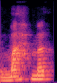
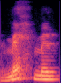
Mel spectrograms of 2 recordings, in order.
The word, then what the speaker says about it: Muhammad: Puede ser Mahmad, puede ser Mehmed, puede ser Muhammad o puede ser Muhammad.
